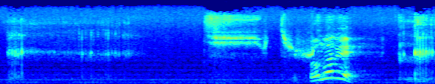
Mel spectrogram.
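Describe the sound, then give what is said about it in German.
Heavy, breathless panting in several ragged, noisy bursts, with some voiced, strained gasps mixed in, moderately loud, from someone lying in bed covered up to the nose and out of breath from running fast. “Und das heftige Schnaufen klang ganz und gar nicht nach Schlafen, sondern viel eher nach Atemlosigkeit vom schnellen Laufen.”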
